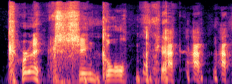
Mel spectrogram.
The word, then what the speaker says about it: Cregg Schinkel: You can't hear that L proper.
